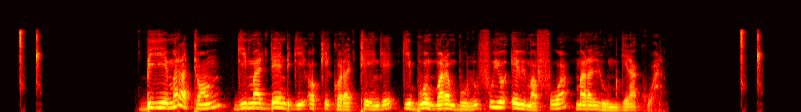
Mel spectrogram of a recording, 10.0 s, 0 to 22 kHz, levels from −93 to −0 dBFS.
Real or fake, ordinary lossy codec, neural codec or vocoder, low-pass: real; none; none; 7.2 kHz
